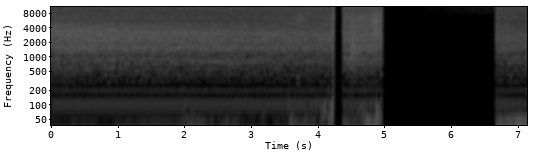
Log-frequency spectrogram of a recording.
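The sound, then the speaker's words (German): A loud, steady whir from an overheating laptop fan, with a low hum beneath a broad hiss, cutting out abruptly twice, including a long stretch of silence before it resumes. No voices are heard. “Und jetzt habe ich gerade das Gefühl, dass jeden Moment mein Laptop explodiert.”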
